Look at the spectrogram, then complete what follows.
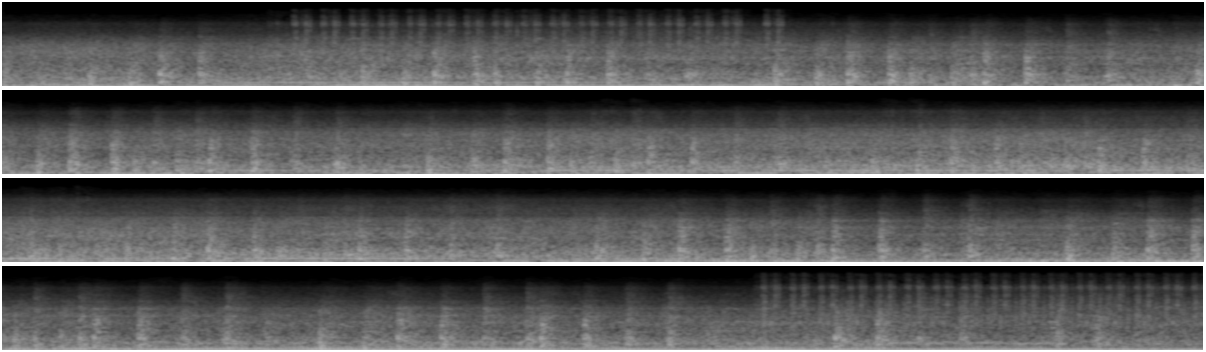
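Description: Diesel train running past on the line: a steady engine drone under a fast, continuous clickety-clack of wheels over the rails.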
